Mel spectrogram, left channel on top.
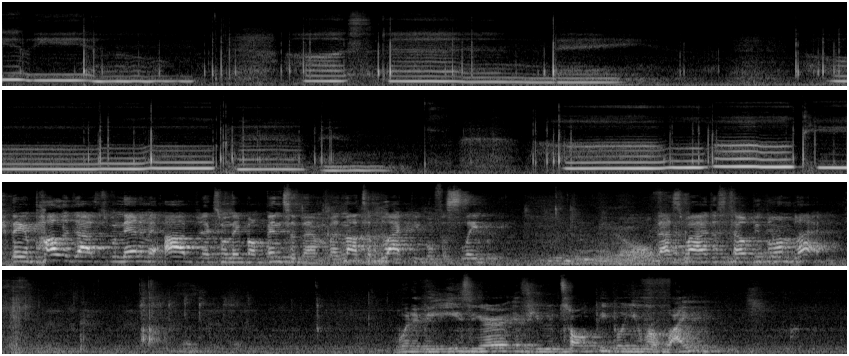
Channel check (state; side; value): different; both; correlation 0.00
